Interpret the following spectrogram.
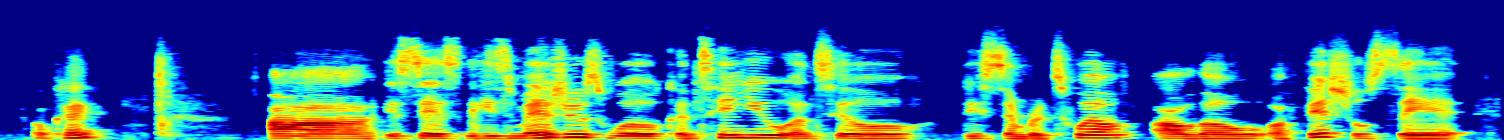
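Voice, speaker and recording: A soft-spoken woman with an American accent talks at a fairly slow pace. Her pitch is fairly low, with ordinary pitch variation. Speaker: commentary channel host. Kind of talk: news commentary. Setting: home recording at night. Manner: soft-spoken, lowered voice; hesitant with fillers.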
